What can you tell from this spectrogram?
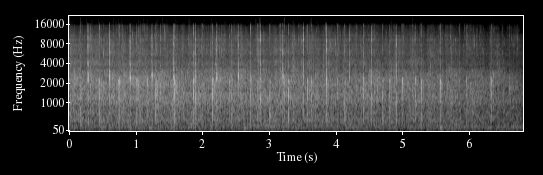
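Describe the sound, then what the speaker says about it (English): Audience applause at a radio hall of fame induction ceremony, a steady wash of many hands clapping with sharp individual claps standing out, sustained throughout at moderate distance. "And you can give them all a round of applause."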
